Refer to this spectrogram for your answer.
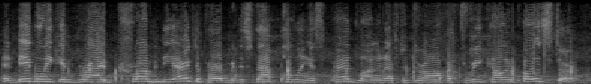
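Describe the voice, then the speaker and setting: A man's voice: high voice, brisk, background noise, lightly acted. A man playing a jittery, callous company boss in a satirical radio play, exclamatory and mock-earnest. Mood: scheming. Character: jittery, callous male meatpacking boss named Rat.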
